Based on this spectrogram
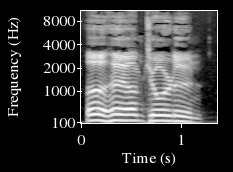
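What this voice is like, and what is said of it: Imitates another person's voice. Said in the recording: “Now, you do her do it. You do it. You do her.”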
